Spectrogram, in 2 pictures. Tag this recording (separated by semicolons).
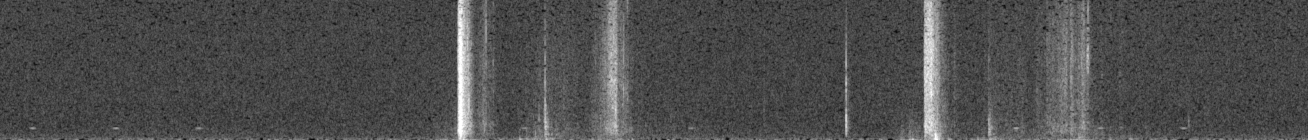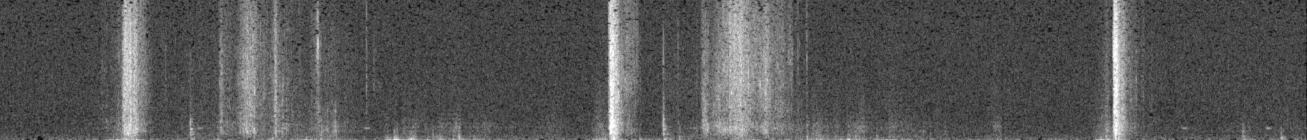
Foley; Clothing; Clean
